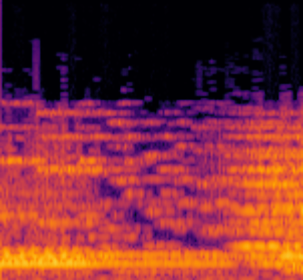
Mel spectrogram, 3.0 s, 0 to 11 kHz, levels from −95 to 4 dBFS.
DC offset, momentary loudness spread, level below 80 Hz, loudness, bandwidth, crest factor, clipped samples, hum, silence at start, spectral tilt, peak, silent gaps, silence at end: under 0.1%; 10 LU; -40 dBFS; -16 LUFS; 3.5 kHz; 14 dB; under 0.1%; none; 0 s; -10.5 dB/octave; 0 dBFS; none; 0 s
